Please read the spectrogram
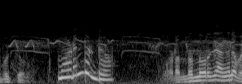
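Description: A short, high-pitched vocal cry whose pitch rises and then falls, with faint thin whistling chirps before and after it.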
